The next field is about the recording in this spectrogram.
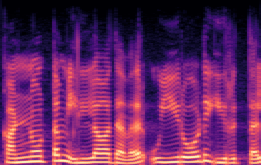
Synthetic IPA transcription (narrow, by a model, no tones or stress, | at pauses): kɐɳːoːʈːɐmɪlːaːðɐʋɐɾʊjɪɾoːɽɯɪɾɯt̪ːɐl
